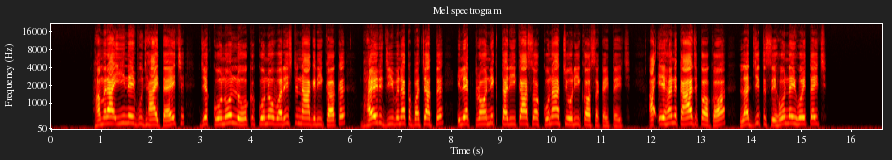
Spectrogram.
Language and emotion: Maithili, disgusted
